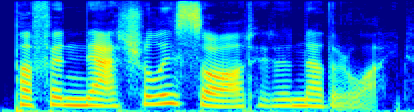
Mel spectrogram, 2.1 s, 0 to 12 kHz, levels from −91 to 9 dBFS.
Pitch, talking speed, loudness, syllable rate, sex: 205 Hz, 205 wpm, -20 LUFS, 7.1 syllables/s, female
